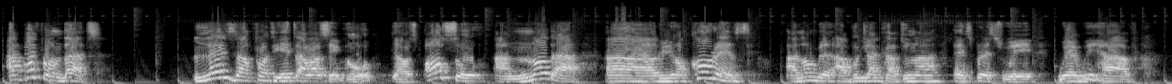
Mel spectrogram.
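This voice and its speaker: A man's voice: a little high, very animated, measured pace, poor audio. Nigerian male talk show host over music. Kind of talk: current affairs programme presenting.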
